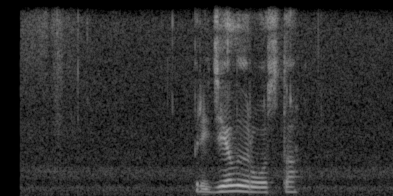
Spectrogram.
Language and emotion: Russian, neutral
